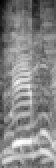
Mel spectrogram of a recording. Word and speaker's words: لیمو: لیمو, لیمو, نیمبو, نیمبو بولتے ہیں, نیمبو نہیں صحیح تلفظ, نیمبو نہیں ہے, نیمبو نہیں, لیمو, لیمو ہے صحیح تلفظ.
